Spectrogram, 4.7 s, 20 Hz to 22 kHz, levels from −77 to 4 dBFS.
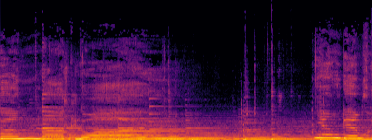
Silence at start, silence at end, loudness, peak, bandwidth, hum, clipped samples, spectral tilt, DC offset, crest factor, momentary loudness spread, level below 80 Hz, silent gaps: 0 s; 0 s; -15 LUFS; -2 dBFS; 17.5 kHz; none; under 0.1%; -6.5 dB/octave; under 0.1%; 12 dB; 8 LU; -24 dBFS; none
